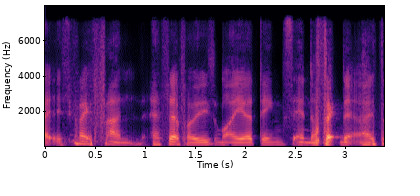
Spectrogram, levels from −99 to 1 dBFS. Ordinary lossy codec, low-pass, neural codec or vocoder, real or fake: none; 7.2 kHz; codec, 16 kHz, 1 kbps, X-Codec, HuBERT features, trained on general audio; fake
